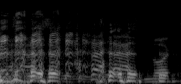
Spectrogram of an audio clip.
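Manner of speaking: loud, slow, laughing jab. Real, not acted. Storyteller mocking the old man to friends, laughing loudly. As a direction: drag it out loudly through real laughter.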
